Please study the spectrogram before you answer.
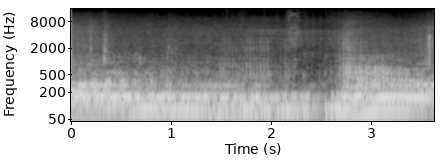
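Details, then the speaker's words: Turbo M50 BMW E30 (500whp) with a new surge-tank fuel pump: deep rumble sags and nearly dies halfway, then catches again as fuel pressure jumps and drops; fuel starvation stumble. "it jumped up and then went down is it not working still with this new pump dude this is exactly what I would need what the bro that's not good"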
